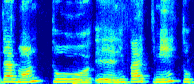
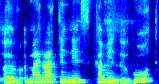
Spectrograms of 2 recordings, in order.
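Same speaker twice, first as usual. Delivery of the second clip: ordinary talk, nothing marked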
